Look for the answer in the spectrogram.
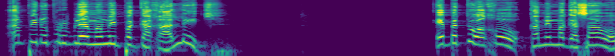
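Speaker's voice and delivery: loud, high preacher's exhortation; loud, high fired-up pastor pleading with parents; full-force preaching. Acted. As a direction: rouse the congregation, voice up and loud.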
